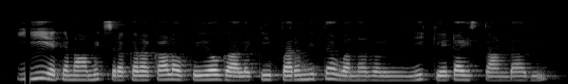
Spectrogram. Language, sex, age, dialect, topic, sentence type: Telugu, female, 41-45, Southern, banking, statement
